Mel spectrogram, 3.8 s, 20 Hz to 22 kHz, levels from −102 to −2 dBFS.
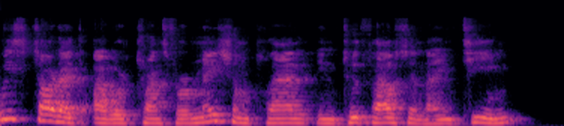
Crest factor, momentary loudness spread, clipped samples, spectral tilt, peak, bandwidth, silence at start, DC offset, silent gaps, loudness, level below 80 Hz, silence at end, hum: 16 dB; 6 LU; under 0.1%; -7.5 dB/octave; -26 dBFS; 12 kHz; 0 s; under 0.1%; none; -41 LUFS; -80 dBFS; 0.3 s; none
